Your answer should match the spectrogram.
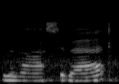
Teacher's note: Münasibətdə a uzun tələffüz olunur.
